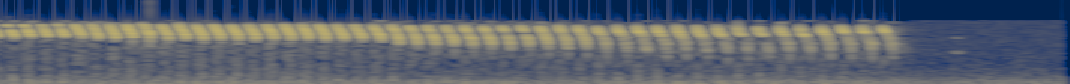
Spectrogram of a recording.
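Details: Canary delivering one rapid, even trill of high pulsed notes, about fifteen per second, sliding slightly lower toward the end and stopping abruptly after three seconds.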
